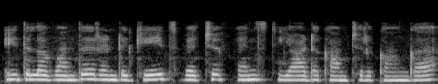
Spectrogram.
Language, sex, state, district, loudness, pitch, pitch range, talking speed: Tamil, female, Tamil Nadu, Nilgiris, -15 LUFS, 210 Hz, 205-225 Hz, 110 wpm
